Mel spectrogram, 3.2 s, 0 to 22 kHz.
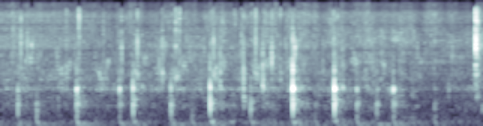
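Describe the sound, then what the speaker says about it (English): Peanut butter, melted butter and an egg yolk are stirred together in a bowl, a quick series of soft taps and scraping clicks from the utensil, close and quiet, no voices. "Now I'm going to add 1 egg yolk. Just 1. I'll mix this up."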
